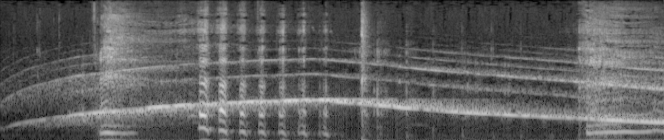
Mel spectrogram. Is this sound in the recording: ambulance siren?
yes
